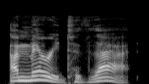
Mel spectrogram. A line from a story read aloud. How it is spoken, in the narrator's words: added very firmly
